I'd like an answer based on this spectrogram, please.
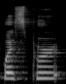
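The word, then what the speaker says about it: whisper: فنقول و ويسبر ويسبر يبقى في كلمه ويل وفي كلمه ويسبر الايتش سايلنت اوكي وطبعا الحروف الكلمات بتاعه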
